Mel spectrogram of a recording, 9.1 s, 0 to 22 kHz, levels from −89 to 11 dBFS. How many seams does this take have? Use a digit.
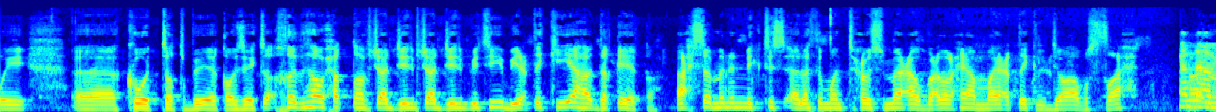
3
